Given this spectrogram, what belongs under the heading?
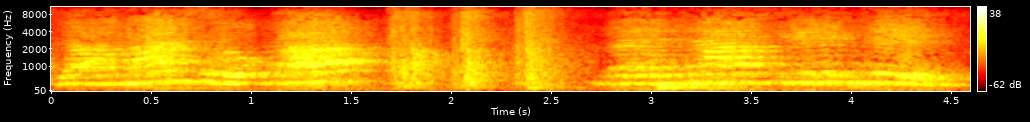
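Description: A group claps a rhythmic anti-bullying chant, with bursts of clapping between stretches of voices chanting loudly and close by.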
